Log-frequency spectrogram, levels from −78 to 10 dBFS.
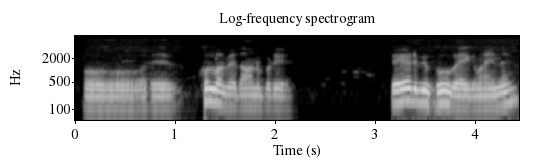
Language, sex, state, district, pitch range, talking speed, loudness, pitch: Rajasthani, male, Rajasthan, Churu, 115-160 Hz, 150 wpm, -15 LUFS, 120 Hz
